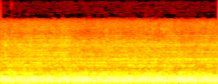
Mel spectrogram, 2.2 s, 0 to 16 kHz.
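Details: Car just after start with voltage stabilizer and big 3 ground upgrade: steady low rumble at idle, even beat, no knocks or squeals; voltmeter at 14 V, alternator charging normally, clean normal idle.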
